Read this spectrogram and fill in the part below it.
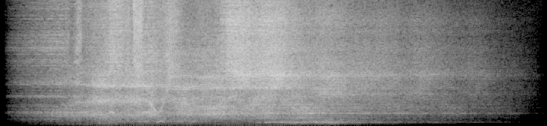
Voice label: Whisper; Enemies; Stalker Acolyte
